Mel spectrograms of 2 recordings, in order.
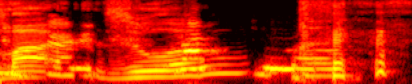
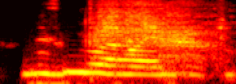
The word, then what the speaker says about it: Mazzullo: Today we have a special guest, Miss Mazzullo, and it's Mazzullo. Is that how you say it? We're doing a little Italian lesson before the yes, Mazzullo. Yeah, Mazzullo.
